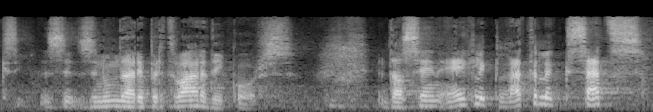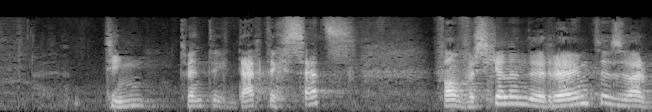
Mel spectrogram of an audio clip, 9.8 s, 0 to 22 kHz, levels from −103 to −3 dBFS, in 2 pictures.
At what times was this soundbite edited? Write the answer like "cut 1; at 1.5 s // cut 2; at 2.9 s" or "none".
none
